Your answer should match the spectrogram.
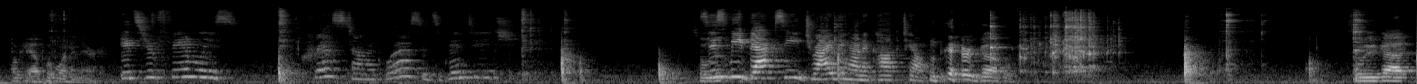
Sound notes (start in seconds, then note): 9.3 chuckling; 10.2 ice cubes rattling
